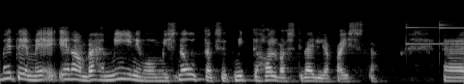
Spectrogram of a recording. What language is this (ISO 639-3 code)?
est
